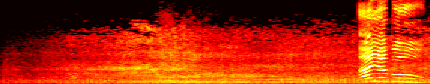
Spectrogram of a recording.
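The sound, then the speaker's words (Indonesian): A motorbike engine drones steadily while a mother rides with her son in a children's story, the low hum running under the voices throughout. “Ibu kok naik motornya lambat sih? Aduh Dodi, ini ibu sudah ngebut. Tambah cepat lagi Bu”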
